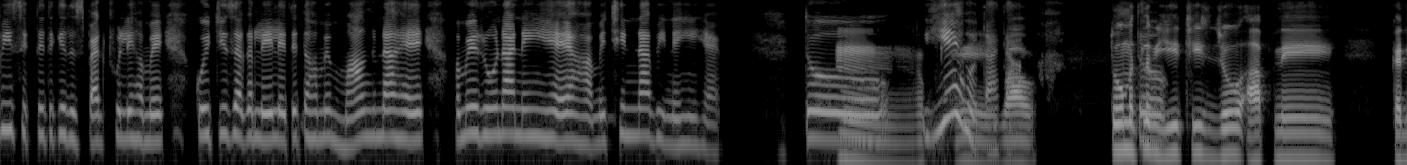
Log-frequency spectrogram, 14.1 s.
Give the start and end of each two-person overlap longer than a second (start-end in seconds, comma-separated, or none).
8.4-10.2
